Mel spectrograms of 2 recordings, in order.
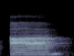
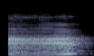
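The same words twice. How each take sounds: First: The pitch stays high and level. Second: The pitch falls low, then rises again. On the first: "kind of like a straight line on the top" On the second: "you go down and then you go up again"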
